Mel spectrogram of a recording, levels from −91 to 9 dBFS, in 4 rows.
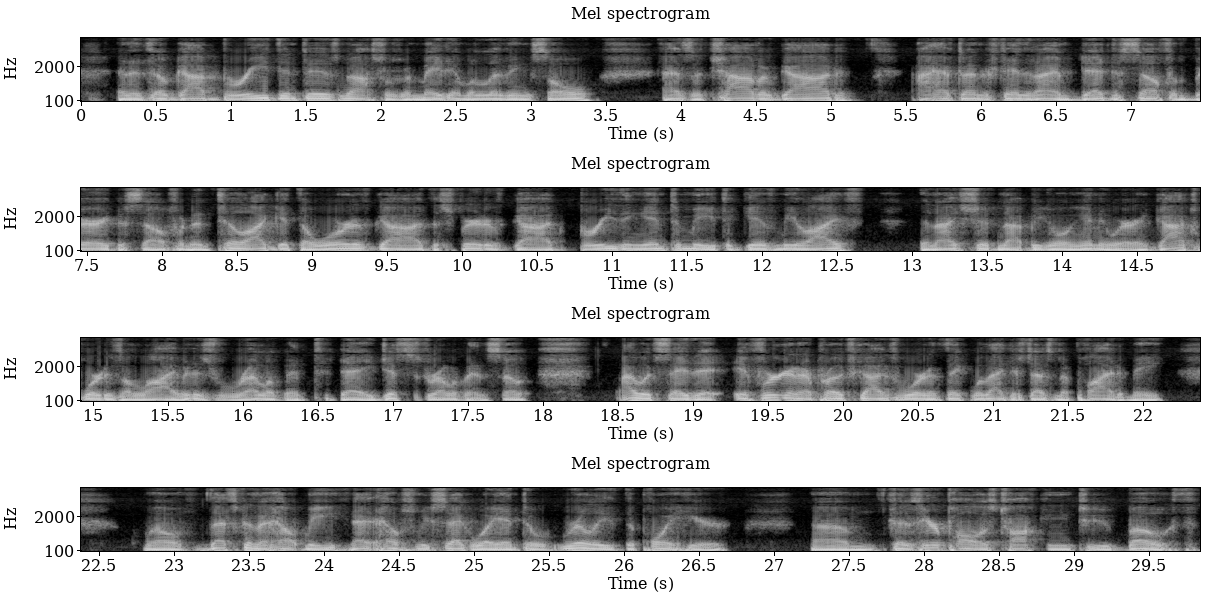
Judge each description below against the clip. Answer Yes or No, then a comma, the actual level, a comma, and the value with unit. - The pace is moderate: No, fast, 230 wpm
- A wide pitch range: No, average, 3.5 semitones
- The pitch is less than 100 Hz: Yes, very low, 90 Hz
